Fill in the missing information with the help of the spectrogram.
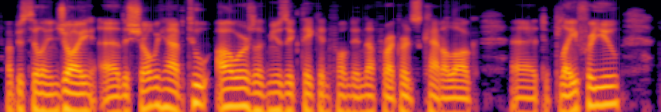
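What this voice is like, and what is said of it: Deep, sore-throated voice. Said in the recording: “A bit of a sore throat, so excuse me for my deep radio voice”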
